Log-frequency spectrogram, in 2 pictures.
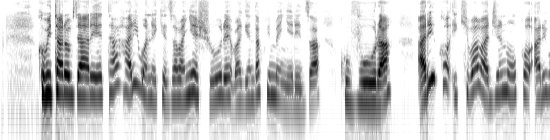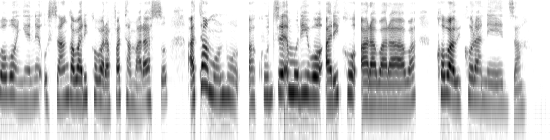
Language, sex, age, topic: Rundi, female, 25-35, education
